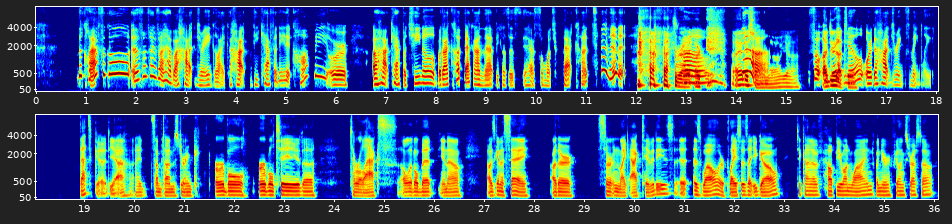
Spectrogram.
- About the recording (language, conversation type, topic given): English, unstructured, What helps you calm down when you’re feeling stressed?
- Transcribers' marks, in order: laughing while speaking: "content in it"; chuckle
